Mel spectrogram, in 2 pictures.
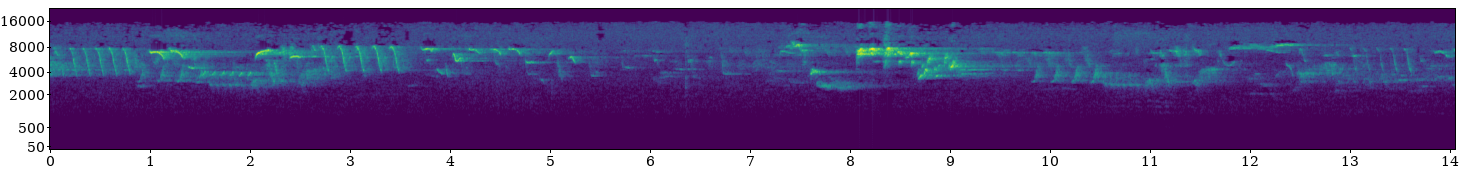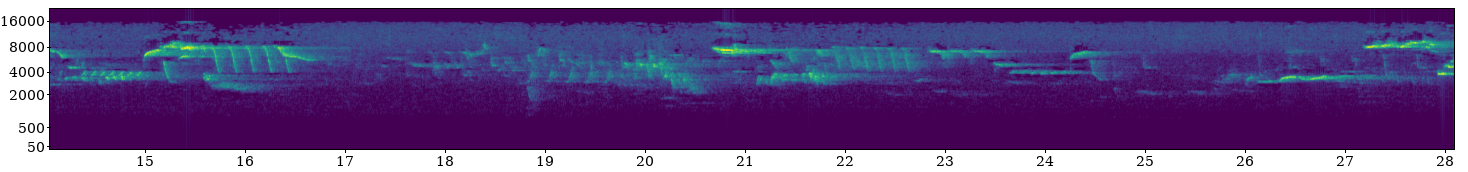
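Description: Birds singing and chirping, many rapid high trills and chirps overlapping, swelling louder every few seconds.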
